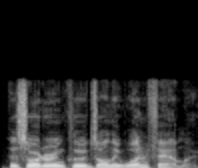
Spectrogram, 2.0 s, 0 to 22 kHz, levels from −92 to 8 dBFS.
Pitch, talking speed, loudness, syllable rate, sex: 150 Hz, 180 wpm, -13 LUFS, 7.3 syllables/s, male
